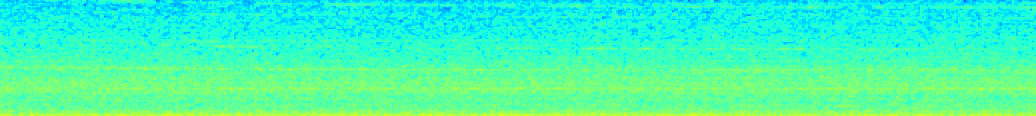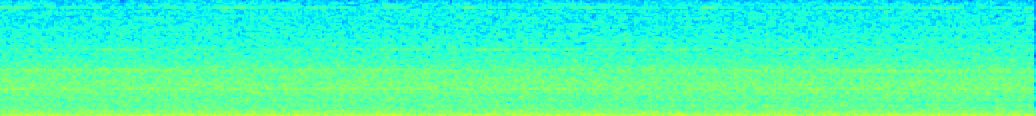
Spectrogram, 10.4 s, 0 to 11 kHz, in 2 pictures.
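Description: A ZIBO P-8 Poseidon simulated in X-Plane 11 on final approach to land, a loud steady jet engine roar and airflow rumble holding constant throughout with no talk.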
